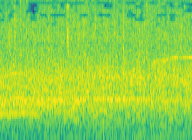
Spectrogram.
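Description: Crowd applauding a pipe band performance at the World Pipe Band Championships, a dense, steady wash of clapping from many hands that holds at an even level throughout, full and close with no pauses.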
